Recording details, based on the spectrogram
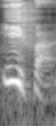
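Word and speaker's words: EAFE: everybody including the United States and then the epha and that's how it's pronounced Europe Australia and the Far East and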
